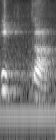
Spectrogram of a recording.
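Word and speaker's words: 一課: Make sure you're pronouncing it ikka with a pause there. It's Because not of the- ikka, it's ikka Because that soup. because of the small tsu.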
